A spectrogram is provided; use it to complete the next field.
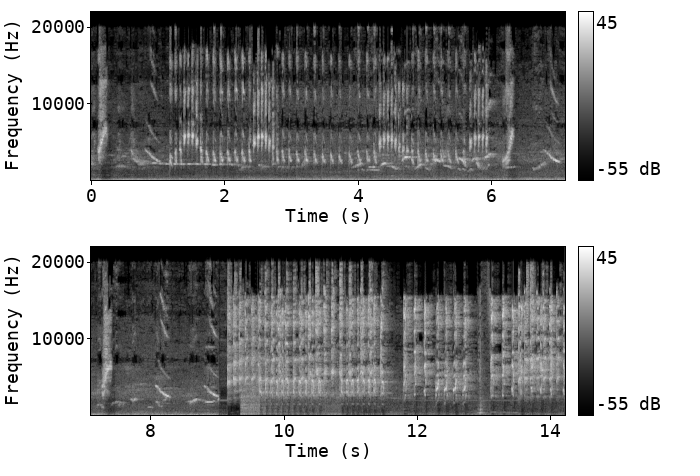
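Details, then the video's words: Long, full grasshopper-imitation song of a long-tailed shrike: varied whistled chirps and upward-slurred notes with scattered clicks, switching abruptly to a continuous dense, insect-like buzzing rattle with irregular accents, over low background rumble. "Cendet Nembak Walang Kapastembak PANJANG FULL NGAWET"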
